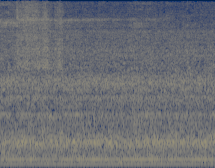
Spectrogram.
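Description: A steady low hum with a faint even hiss: room tone, with no other event.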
